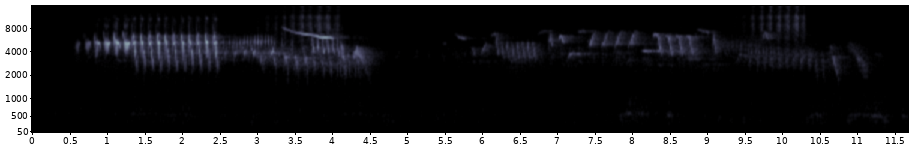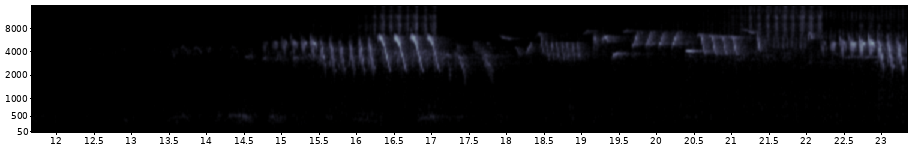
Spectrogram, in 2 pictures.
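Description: Songbirds singing in fast trills of high repeated notes and short whistles, in three bouts with brief pauses about five seconds in and about twelve seconds in.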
